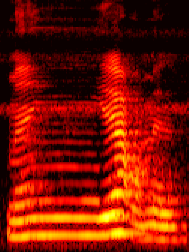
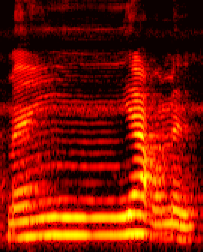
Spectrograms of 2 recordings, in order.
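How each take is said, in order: No difference in how they are said.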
